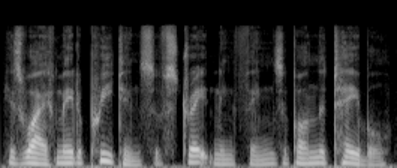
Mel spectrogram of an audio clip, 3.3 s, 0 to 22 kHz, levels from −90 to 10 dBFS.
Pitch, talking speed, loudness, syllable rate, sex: 115 Hz, 200 wpm, -20 LUFS, 5.3 syllables/s, male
